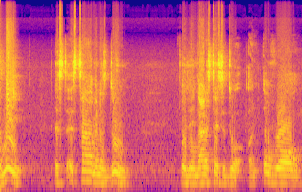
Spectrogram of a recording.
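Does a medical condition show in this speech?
No.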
